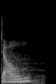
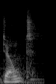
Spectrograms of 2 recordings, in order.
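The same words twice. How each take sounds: First: The final T sound is dropped. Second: The final T sound is clearly pronounced. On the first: "we say more like don't" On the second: "I just enunciated it"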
